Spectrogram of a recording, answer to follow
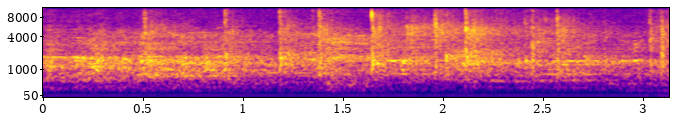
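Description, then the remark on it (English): Soft, irregular hand claps tap out a loose rhythm about once or twice a second, fairly faint and set against a low background murmur of voices. “Why are you clapping?”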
